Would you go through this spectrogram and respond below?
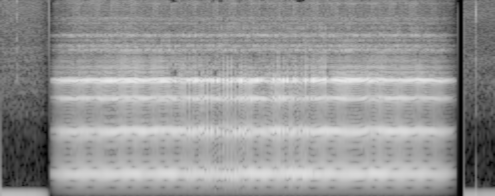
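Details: Two non-harmonic pitches heard at once during a vocal capability task; diplophonia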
